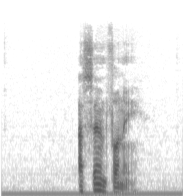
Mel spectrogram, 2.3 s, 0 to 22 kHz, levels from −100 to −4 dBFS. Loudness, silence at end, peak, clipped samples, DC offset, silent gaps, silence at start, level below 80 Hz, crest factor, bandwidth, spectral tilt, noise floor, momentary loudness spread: -40 LUFS; 0 s; -20 dBFS; under 0.1%; under 0.1%; none; 0.05 s; -58 dBFS; 24 dB; 13.5 kHz; -4 dB/octave; -60 dBFS; 17 LU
